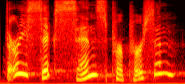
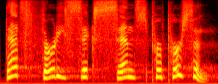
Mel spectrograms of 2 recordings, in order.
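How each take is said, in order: First: "Thirty-six cents per person?" slow and high, rising at the end; incredulous question. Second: Slowly spelled out, higher pitch; slow disbelief. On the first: Acted. Preacher challenging the crowd on the tip, incredulous question. Repeats sum as a disbelieving question. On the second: Retold or imitated. Preacher doing the math for the crowd, slow disbelief. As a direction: draw out each word of the sum.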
